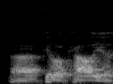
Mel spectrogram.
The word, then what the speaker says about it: Philokalia: Philokalia is how it's said, but in Akenside we have this joke. We sort of say it with a southern philokalia of Origen.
